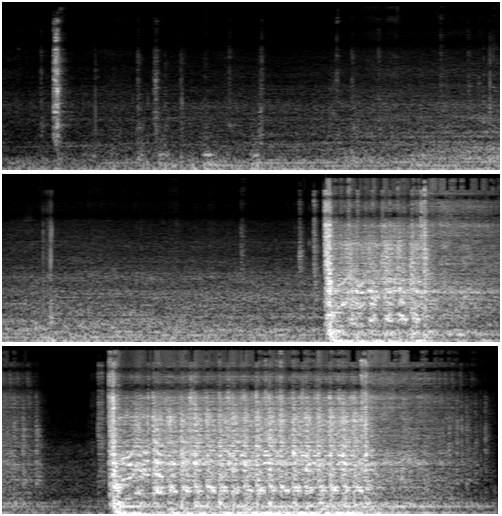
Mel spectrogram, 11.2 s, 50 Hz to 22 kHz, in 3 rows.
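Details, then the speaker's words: 1968 Chevrolet G10 van, 250 CID engine with one-barrel Rochester Monojet carburetor, cold start after sitting overnight; long steady starter chugging, never catching, because the choke isn't closing; starts only with choke held fully closed by hand. "See, that's no bueno. It should start up right away. So what I'm going to do is I'm going to close that choke manually, put the throttle down a little bit, and close that choke."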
